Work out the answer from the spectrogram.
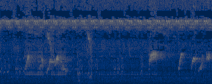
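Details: Wild-caught red-whiskered bulbul, a stubborn bird trapped after nearly two months, now caged and described as singing readily in a loud, bell-like voice; fairly faint short warbled phrases, with a high insect-like hiss and a steady low tone behind.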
